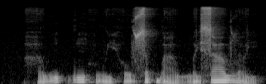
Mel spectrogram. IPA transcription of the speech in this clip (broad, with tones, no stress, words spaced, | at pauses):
hɐ˨˧wŋɪ˥k̚wʊ˥ŋ huː˨jho˧wsɐ˥p̚waː˨w ŋɐ˧jsaː˥wlɐ˨j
